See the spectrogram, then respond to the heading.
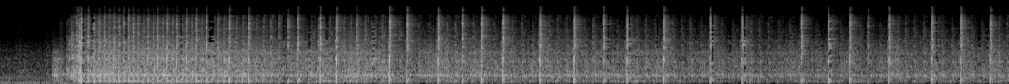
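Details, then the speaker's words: Antique Briggs small engine after carb and gas tank work: catches and runs with uneven popping, about three misses a second; carb visibly soaking over, float bowl fuel level not holding, suspected flooding carburetor causing rich rough running. "Not being able to have just enough fuel to do what it needs to do. Runs up. I can see it's soaking over right now."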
